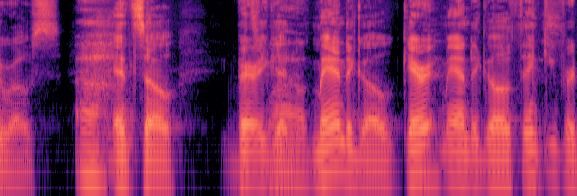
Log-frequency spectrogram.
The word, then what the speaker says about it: Mandigo: you i gotta i gotta say i've been mandingo since i was a kid it's actually pronounced mandigo amanda go you're the first person just so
